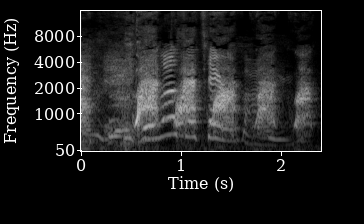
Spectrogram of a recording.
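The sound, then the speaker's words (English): A child's voice imitates ducks quacking, with about five loud, nasal honks in quick, uneven succession. “This is an actual representation of what they were doing.”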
